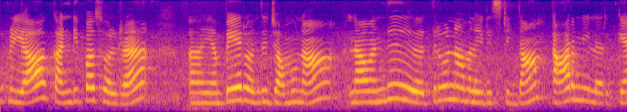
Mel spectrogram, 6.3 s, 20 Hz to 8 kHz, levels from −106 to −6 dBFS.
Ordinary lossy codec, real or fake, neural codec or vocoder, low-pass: none; real; none; none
